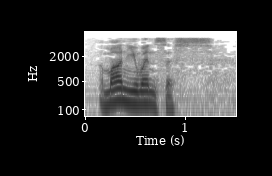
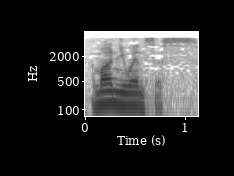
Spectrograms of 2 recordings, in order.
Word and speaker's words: amanuensis: Amanuensis. Amanuensis. Although I've seen it accented in different syllables. Commonly, amanuensis.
